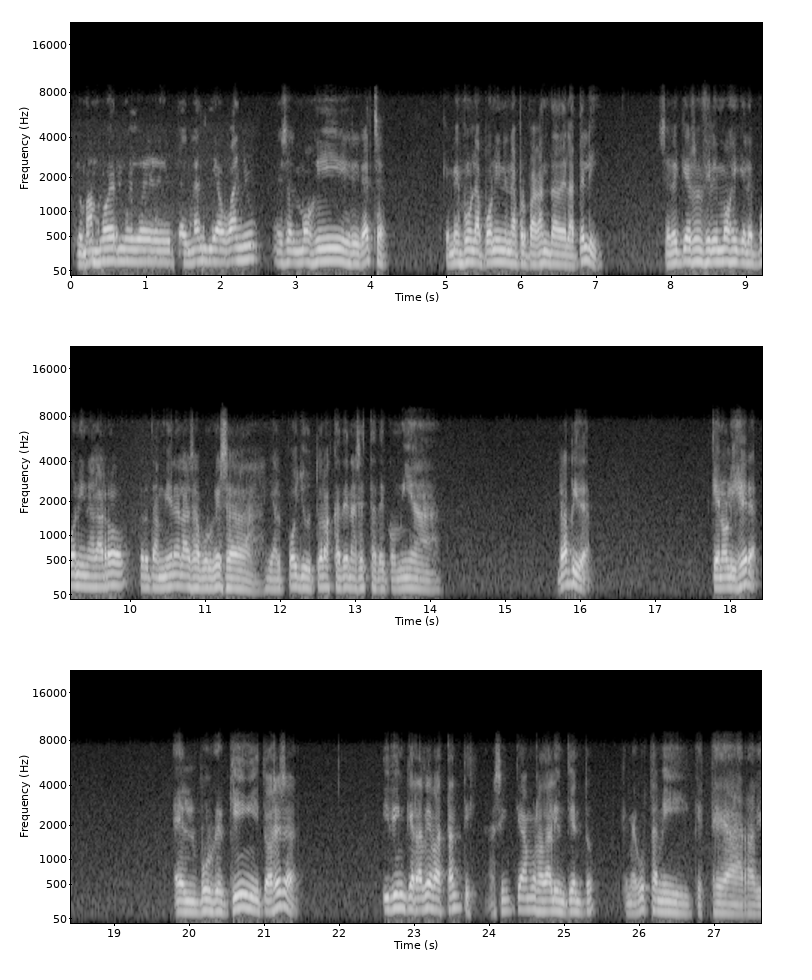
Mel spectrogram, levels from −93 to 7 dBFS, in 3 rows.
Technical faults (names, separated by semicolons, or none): other side's voice leaking through; speech suppressed in double talk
